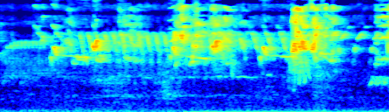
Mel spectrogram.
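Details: Bar-winged prinia in lively song, giving dense high chirps and buzzy trills that swell in two bursts, over a constant low droning hum.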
